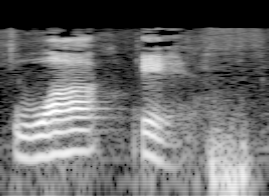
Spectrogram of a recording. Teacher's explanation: This is the Okina, or the glottal stop. That's the punching sound.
